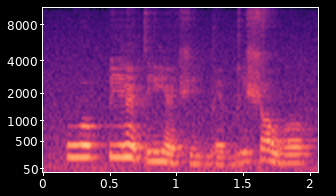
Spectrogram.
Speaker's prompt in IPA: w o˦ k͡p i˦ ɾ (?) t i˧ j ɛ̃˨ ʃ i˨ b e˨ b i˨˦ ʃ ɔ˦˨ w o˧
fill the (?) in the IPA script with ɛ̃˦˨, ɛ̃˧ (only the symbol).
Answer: ɛ̃˦˨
